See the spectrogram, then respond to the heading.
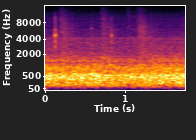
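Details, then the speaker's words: Jeep Compass with crank no-start from a failed auto shutdown relay circuit, relay terminals jumpered: the electric radiator fan runs at low speed with a steady, even airy whoosh and no ticking, rubbing or wobble. "it should turn on the fan here it's a low-speed fans running right now"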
